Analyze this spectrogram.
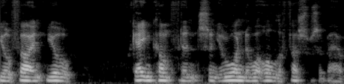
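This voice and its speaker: A man speaks in a British accent with a dark, mellow tone. His delivery is monotone and flat, and somewhat breathy. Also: medium pitch for a man, moderate pace, big swings in loudness. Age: 70s. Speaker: video blogger. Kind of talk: personal vlog.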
